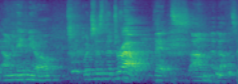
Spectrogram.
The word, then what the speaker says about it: El Niño: I was told to pronounce that properly, El Niño, which is the drought that's about to hit us.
